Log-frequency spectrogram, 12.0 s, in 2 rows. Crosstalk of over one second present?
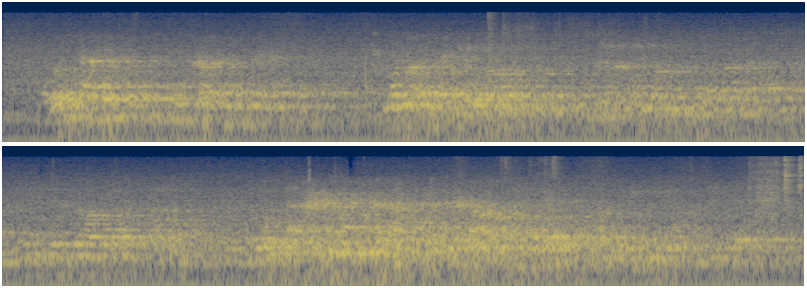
Yes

